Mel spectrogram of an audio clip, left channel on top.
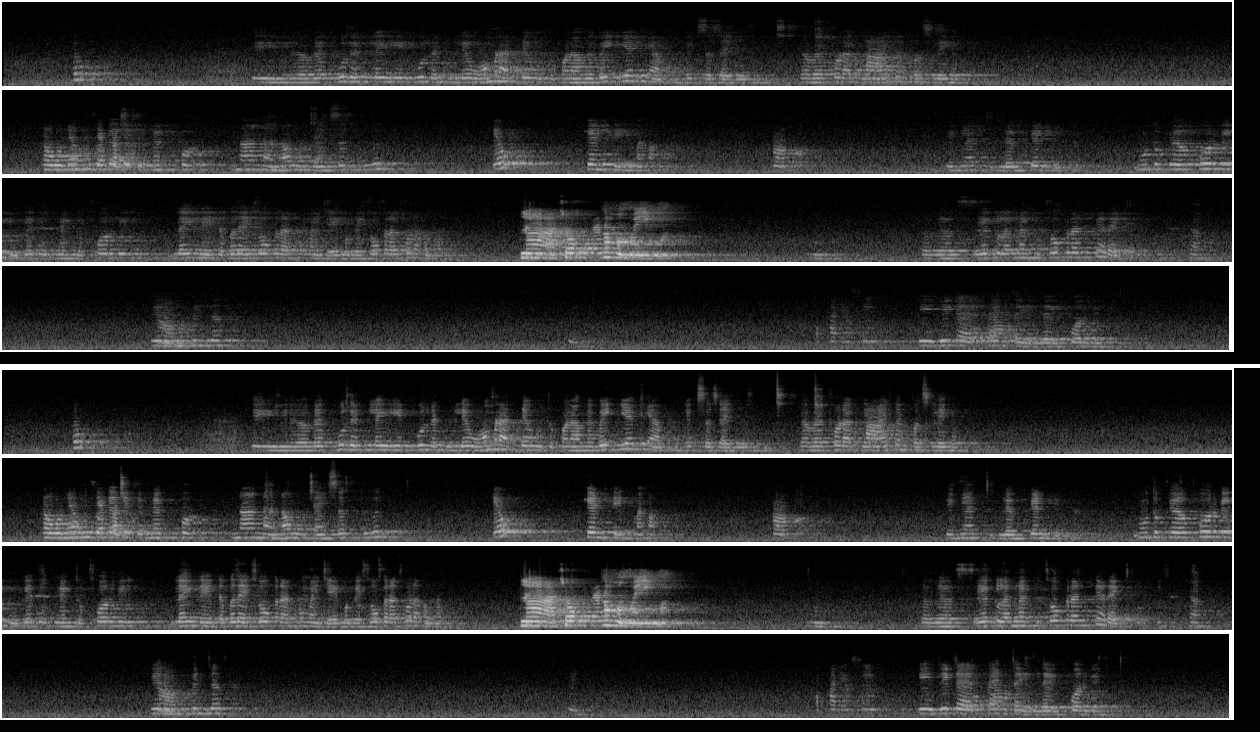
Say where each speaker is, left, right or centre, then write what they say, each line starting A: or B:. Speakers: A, on the right; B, on the right.
A: હ.
B: કે હવે બુલેટ લઈને બુલેટ લેવું હમણાં જ લેવું હતું પણ હવે ભાઈ ગયા આમ એક્સરસાઇઝ ન હવે થોડાક દિ.
A: હા
B: <unintelligible>
A: નવું
B: હમ
A: નેવું
B: હું તો
A: સેકન્ડ
B: કેતી કે ના ના નવું જાય સસ્તું હોય.
A: કેવું?
B: કેન્ટીનમાં.
A: હા
B: <unintelligible> કેન્ટીનમાંથી હું તો ફોર વ્હીલ નું કેતો મે ફોર વ્હીલ લઈ લે બધાય છોકરા સમાયી જાય એમ છોકરા થોડા સમાય?
A: ના છોકરા નો હોમાય એમાં
B: હમ. હ એકલા છોકરા ને ક્યાં રાખીશું? ઘેર
A: હા
B: મૂકી જાવ? હમ
A: અમારે સેમ
B: રિટાયર
A: એ હમણાં
B: થાય ને ત્યારેજ લેવી ફોર વ્હીલર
